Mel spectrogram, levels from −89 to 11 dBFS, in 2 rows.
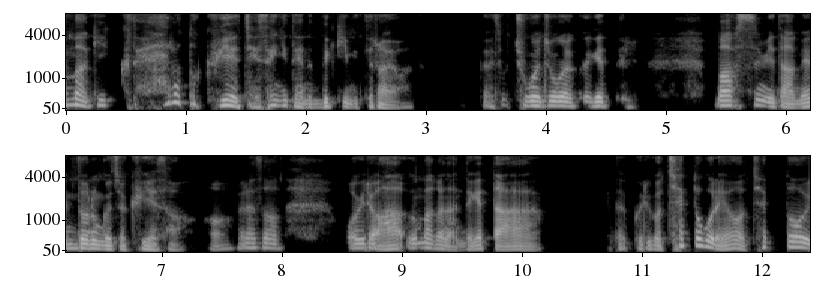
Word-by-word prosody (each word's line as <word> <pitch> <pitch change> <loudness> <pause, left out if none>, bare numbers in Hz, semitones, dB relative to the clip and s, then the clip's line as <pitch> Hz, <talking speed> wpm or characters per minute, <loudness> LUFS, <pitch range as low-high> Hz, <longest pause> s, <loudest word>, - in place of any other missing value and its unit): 음악이 160 -2 0
그대로 240 +3 -2
또 205 - -5
귀에 150 -2 +4
재생이 155 +11 +1
되는 105 -6 -3
느낌이 120 -4 -3
들어요. 95 +1 -4 0.6
그래서 - - -10
중얼중얼 140 -2 +3
그게 135 0 +2
들 120 -4 -17 0.7
맞습니다. 145 -7 +4
맴도는 125 +3 +3
거죠 105 -3 0
귀에서. 95 -5 -4 0.2
어 100 +5 -11
그래서 145 0 -4 0.6
오히려 135 - +1
'아 110 +2 +2
음악은 140 -6 0
안 90 - -5
되겠다.' 95 -3 0 0.6
그 - - -9
그리고 110 -2 -4
책도 205 - +2
그래요. 115 - +2
책도 160 0 +1
130 Hz, 330 characters per minute, -27 LUFS, 105-150 Hz, 0.7 s, 귀에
